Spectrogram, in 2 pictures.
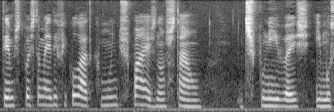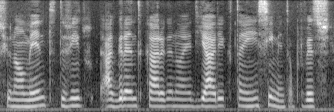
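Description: A middle-aged woman psychologist with a European Portuguese accent, calmly explaining and often checking in with tag questions. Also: fairly low pitch, normal speed. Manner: calm, explanatory, often asks "não é?". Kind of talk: explanatory podcast talk.

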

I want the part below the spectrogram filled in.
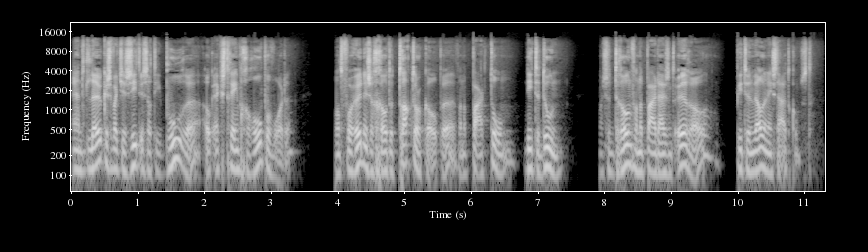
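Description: A man's voice: mid-range voice, normal speed, fairly bright tone, husky. Guy explaining stuff as an expert on a talk show, normal voice. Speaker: expert guest. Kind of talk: business interview.

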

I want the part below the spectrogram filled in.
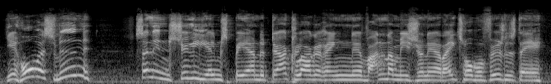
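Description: A man's voice: high voice, pushed and bright, slight background noise. A man playing an irritable man at his door, ranting indignantly at a stranger.

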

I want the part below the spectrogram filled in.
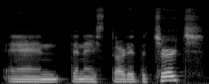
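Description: A man's voice: mid-range voice, slow pace, clear, resonant tone, no echo. Upbeat man in a dry studio. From Costa Rica. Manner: earnest, upbeat storyteller. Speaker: guest, ministry producer. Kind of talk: casual interview.

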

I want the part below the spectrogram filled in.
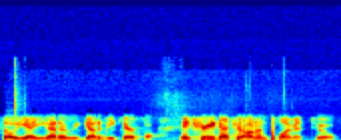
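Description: A woman's voice: mid-range voice, lively intonation, fast talker. Wide-awake woman on a tinny phone line. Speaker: guest tax preparer, company chief executive. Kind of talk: live radio phone interview, explaining. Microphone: telephone.

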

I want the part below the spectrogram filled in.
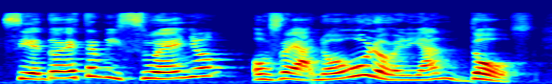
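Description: A woman's voice: high-pitched, slow pace. Candid woman telling her own story. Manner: candid and emotional, lively storytelling. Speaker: podcast host. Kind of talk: personal storytelling.

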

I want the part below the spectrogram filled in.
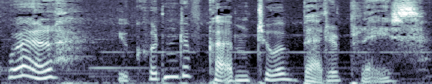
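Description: A woman playing a kindly, folksy, devout elderly granny in a gentle, unhurried bedtime sleep story. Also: fairly low pitch, wildly swooping pitch, soft background music, heavily acted. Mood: folksy, welcoming. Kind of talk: scripted sleep story narration in character.

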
